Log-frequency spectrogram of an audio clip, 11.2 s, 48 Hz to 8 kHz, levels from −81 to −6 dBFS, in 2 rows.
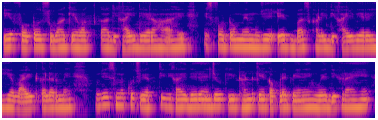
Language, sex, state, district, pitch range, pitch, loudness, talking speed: Hindi, male, Maharashtra, Nagpur, 125-130 Hz, 125 Hz, -34 LUFS, 220 wpm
